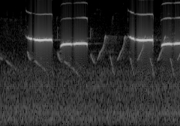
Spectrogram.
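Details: Black-capped Chickadee giving its spring song, a clear whistled fee-bee, a higher note dropping to a slightly lower one, given twice. Faint chirps from other birds sound underneath.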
